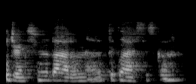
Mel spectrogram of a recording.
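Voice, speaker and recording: A middle-aged woman as a play's solemn narrator, deliberately reading stage directions and scripture. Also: lowish voice, fairly even intonation, gravelly, fairly bright tone. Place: lamp-lit room at home. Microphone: computer mic on a video call. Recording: muffled video-call audio.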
